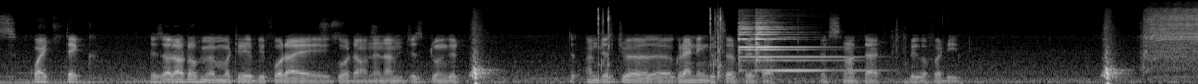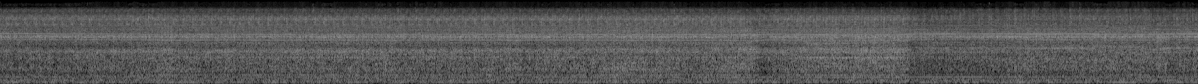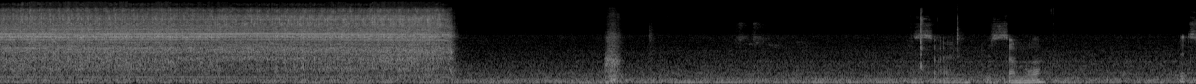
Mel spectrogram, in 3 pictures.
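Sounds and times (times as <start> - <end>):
electric drill grinding metal: 11.4 - 28.6.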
